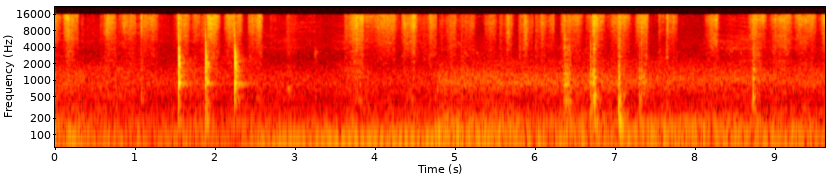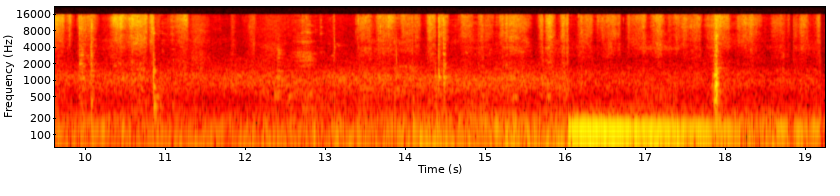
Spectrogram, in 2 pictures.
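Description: An old paintbrush scrubbing used engine oil onto the rusty steel underside of a push mower deck: a soft, steady rubbing of bristles on metal with scattered sharp taps. A low hum comes in near the end.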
